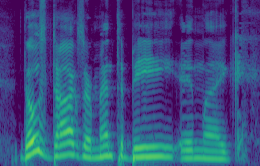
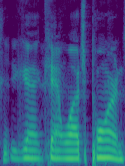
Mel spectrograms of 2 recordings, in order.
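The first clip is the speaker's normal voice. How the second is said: ordinary talk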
